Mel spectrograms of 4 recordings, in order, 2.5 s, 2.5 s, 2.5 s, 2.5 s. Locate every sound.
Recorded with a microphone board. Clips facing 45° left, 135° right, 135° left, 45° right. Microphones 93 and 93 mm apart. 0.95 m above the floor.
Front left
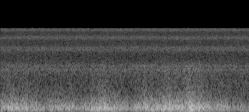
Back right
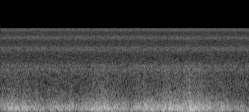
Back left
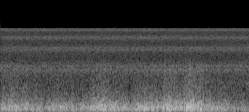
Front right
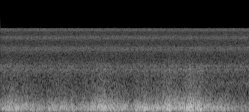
Only background noise.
